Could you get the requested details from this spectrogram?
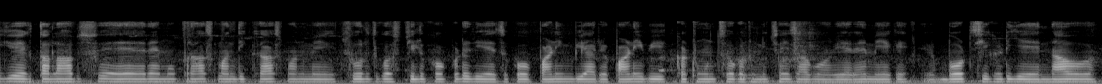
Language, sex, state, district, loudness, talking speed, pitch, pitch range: Marwari, male, Rajasthan, Churu, -27 LUFS, 240 wpm, 120 Hz, 120-125 Hz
